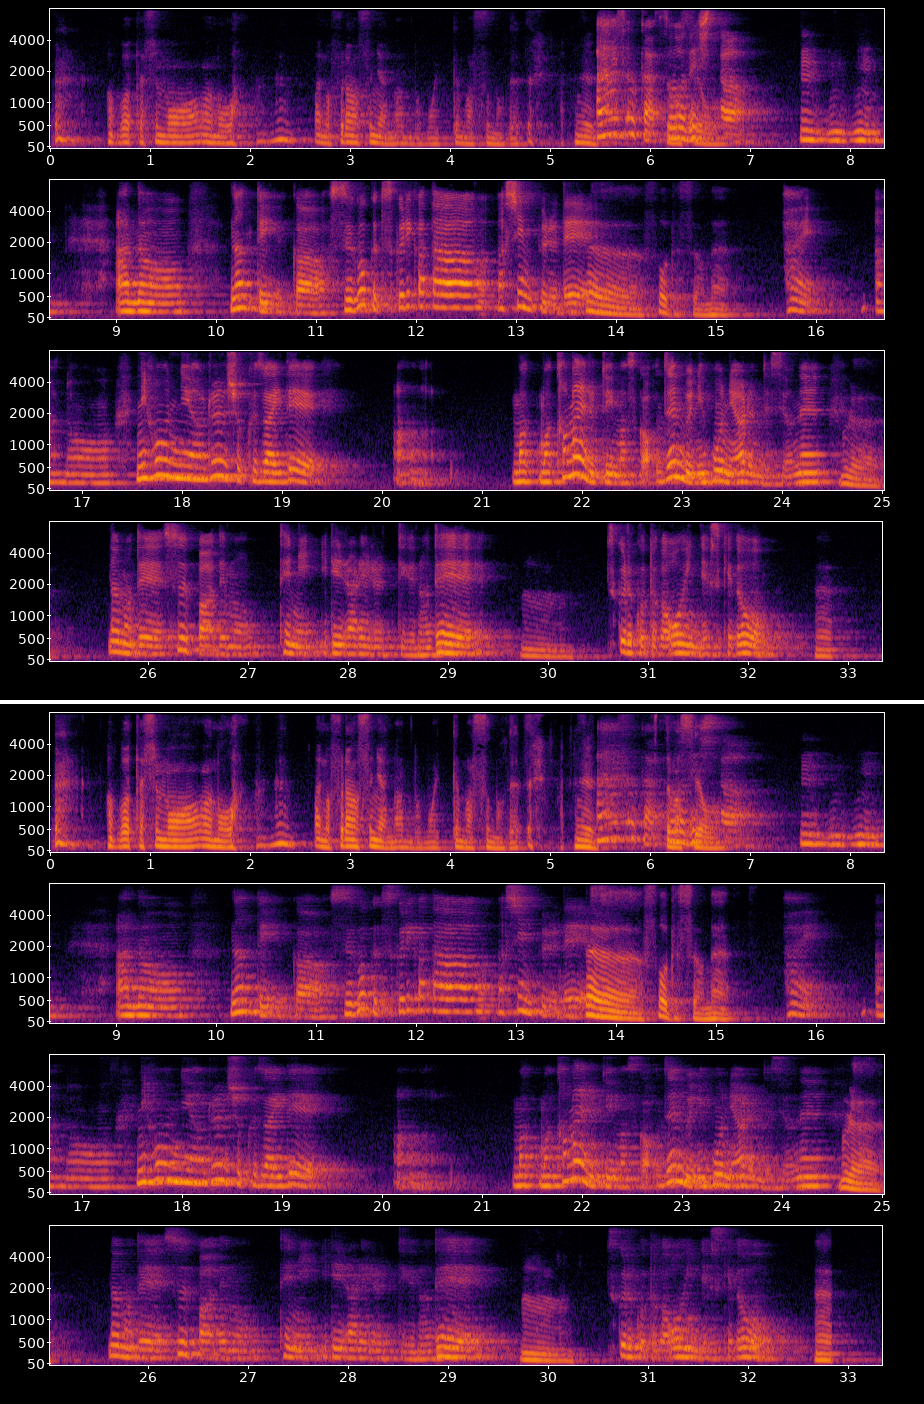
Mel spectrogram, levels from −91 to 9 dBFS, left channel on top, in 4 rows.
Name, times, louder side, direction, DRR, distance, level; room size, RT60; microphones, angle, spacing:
voice 1, 0.0-4.9 5.2-5.5 6.2-6.8 13.5-15.2 24.6-25.1 29.7-30.3 32.7-32.8, right 5 dB, 55° right, 0.4 m, -21 dB
voice 2, 5.5-6.9 7.5-8.3 8.8-9.7 10.1-13.8 15.7-16.0 16.6-19.4 20.1-20.5 21.3-24.4 25.6-29.4 30.7-32.3, left 3 dB, 80° left, 1.1 m, -19 dB
9.1 x 8.7 x 9.5 m
head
